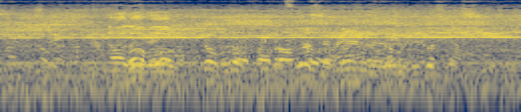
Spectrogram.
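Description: Jet aircraft of the Italian air force display team at an air force base, a steady loud engine roar with people talking over it nearby.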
